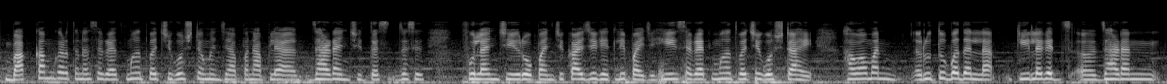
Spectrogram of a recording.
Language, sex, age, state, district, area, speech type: Marathi, female, 18-30, Maharashtra, Nanded, rural, spontaneous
